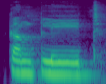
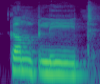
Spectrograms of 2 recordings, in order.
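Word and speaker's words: complete: अगर आपको इंग्लिश की मीनिंग में आखिरी में इ लिखा मिले तो आपको इ का उच्चारण नहीं करना होता।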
